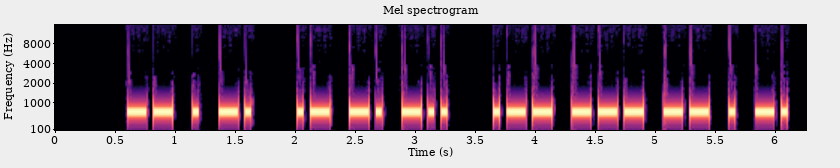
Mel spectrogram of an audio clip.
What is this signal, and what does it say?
Morse code, heard as a keyed tone, about 23 wpm, 700 Hz. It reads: MEN AND WOMEN
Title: Speed-Racing - Sets of 3 Words 22wpm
